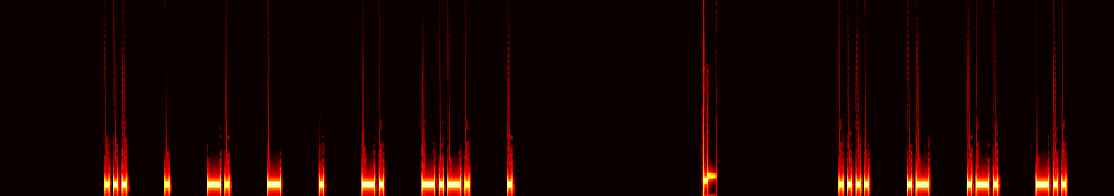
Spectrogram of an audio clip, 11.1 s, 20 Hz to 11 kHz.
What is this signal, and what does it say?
Morse code, heard as a keyed tone, about 28 wpm, spaced as for 16 wpm, 700 Hz. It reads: SENTENCE HARD
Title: 3x Character Spacing - Top 300 Words - 28wpm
